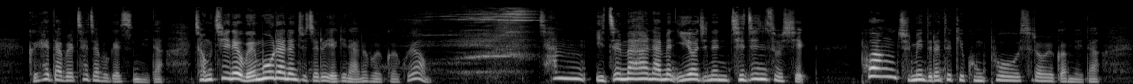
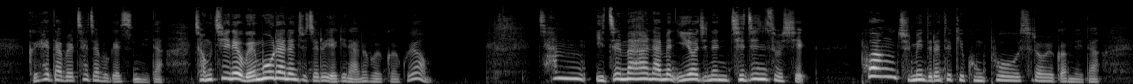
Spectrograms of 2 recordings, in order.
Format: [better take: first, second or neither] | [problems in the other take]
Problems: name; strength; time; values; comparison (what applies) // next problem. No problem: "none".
second | clattering dishes; noticeable; from 4.5 to 5.5 s; peak 4 dB below the speech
